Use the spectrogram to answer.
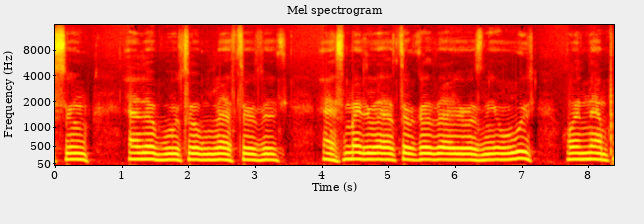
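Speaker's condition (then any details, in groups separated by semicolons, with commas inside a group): ALS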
